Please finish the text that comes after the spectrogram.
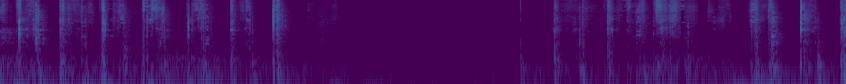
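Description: Tarot cards are dealt out in a row, heard as close, soft papery swishes and slaps in a quick series, then a few seconds of silence, then another run of card flicks and rubs.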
